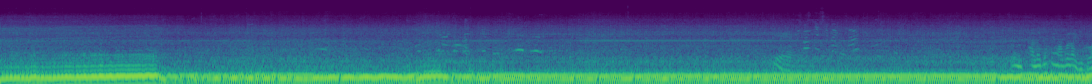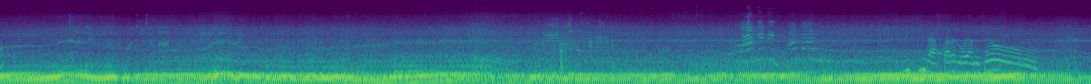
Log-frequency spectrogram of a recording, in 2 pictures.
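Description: Motorcycle engine running at low road speed, a steady low drone throughout; its higher engine note drops away about two seconds in as the throttle eases. Faint voices are heard now and then.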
